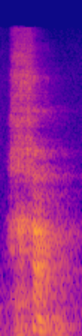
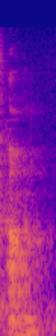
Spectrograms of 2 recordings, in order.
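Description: First: The first sound is rasped deep in the throat. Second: The first sound is a plain hard k. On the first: The speaker calls it right. "it's Khan, From the epiglottis" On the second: The speaker calls it wrong. "not Khan"

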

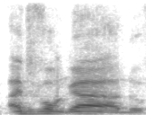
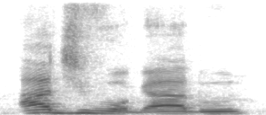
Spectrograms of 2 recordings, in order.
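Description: First: The d and v are joined with no vowel. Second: A short vowel separates the d and v. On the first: This is not the usual colloquial Brazilian form. "não falam ... advogado" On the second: This is the usual colloquial Brazilian form. "falam ... advogado"

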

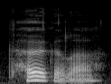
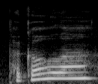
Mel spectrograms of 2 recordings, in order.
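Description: First: It is said the way England says it. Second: It is said the Australian way. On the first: "here it is called a pergola" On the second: "which I would say as pergola"

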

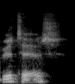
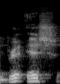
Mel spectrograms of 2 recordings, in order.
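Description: First: The middle T is a full T sound. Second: The middle T is a glottal stop. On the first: "instead of saying British" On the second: "people say British"

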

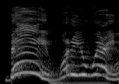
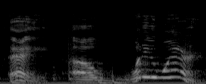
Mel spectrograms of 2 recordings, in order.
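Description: First: It sounds sweet and admiring, a simple compliment. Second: It sounds suggestive and flirtatious, with loaded intent.

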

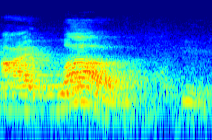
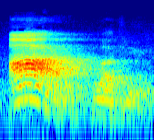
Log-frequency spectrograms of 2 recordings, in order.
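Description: First: The stress is on "you". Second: The stress is on "I".

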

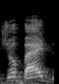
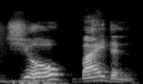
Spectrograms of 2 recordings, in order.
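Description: First: The name is said fast and run together. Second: The name is said slowly and carefully.

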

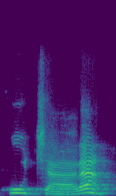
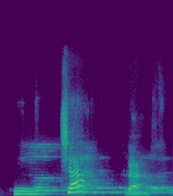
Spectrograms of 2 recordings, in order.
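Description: First: The stress is on the last syllable. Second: The stress is on the middle syllable. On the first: The speaker calls it wrong. "si fuera aguda, miren, entonces diría cuchara. La mayor fuerza va en la última sílaba" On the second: The speaker calls it right. "tiene que ser en cha, ¿verdad? Entonces, diríamos cuchara. Es correcto, es palabra grave"

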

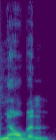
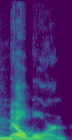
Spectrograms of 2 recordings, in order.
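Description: First: Melbourne is said with an Australian-style pronunciation. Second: Melbourne is said with an American pronunciation.

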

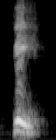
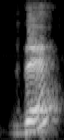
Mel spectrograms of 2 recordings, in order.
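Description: First: The vowel is a long 'ee' sound. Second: The vowel is a short, weak 'uh' sound. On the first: The next word begins with a vowel. "before vowels, it is pronounced the" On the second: The next word begins with a consonant. "before consonants, the is pronounced like the"

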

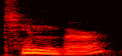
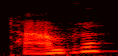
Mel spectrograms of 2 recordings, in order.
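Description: First: The word is said with a plain English pronunciation. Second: The word is said with a French-style pronunciation. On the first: The speaker calls it wrong. "Not timbre" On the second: The speaker calls it right. "we say timbre because it comes from French"

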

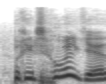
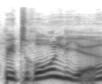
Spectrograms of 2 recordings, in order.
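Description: First: It is said the French way, 'bre-dull-yuh'. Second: It is said like 'be-droh-lee', as in bedrohlich. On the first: The speaker calls it right. "nein, andersrum" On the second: The speaker calls it wrong. "ich weiß, dass sie falsch ist, sie fühlt sich nur für mich richtiger an"

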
